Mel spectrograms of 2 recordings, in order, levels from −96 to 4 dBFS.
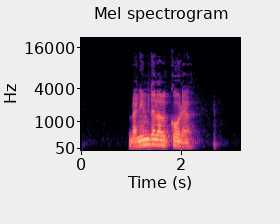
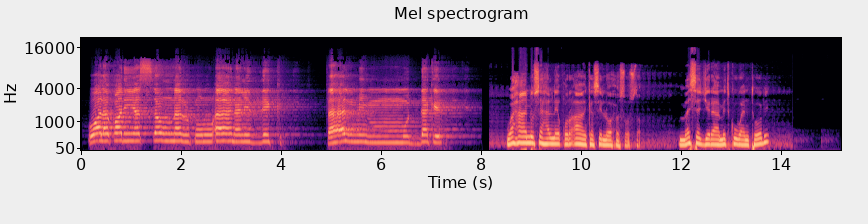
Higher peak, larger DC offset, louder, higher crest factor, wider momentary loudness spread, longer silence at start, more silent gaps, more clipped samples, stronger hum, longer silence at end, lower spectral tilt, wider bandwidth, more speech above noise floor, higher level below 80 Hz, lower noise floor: about the same, -2 dBFS vs 0 dBFS; neither; about the same, -17 LUFS vs -15 LUFS; about the same, 18 dB vs 16 dB; first, 16 LU vs 12 LU; first, 0.95 s vs 0.15 s; second, none vs 8.03-8.15 s; neither; neither; second, 1 s vs 1.45 s; first, -8.5 dB/octave vs -5 dB/octave; second, 6.8 kHz vs 15.5 kHz; first, 68 dB vs 46 dB; second, -60 dBFS vs -40 dBFS; first, -83 dBFS vs -61 dBFS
